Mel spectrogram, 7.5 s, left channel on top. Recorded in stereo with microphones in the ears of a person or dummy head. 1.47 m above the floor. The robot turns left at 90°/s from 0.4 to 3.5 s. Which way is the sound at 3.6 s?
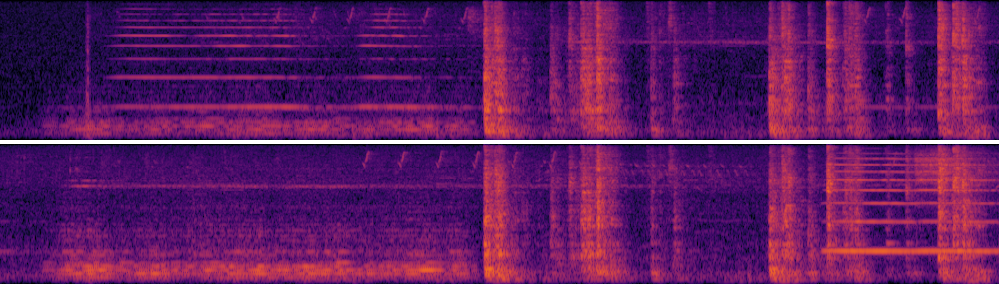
25° left (ahead or behind).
